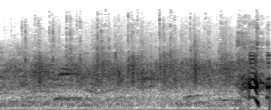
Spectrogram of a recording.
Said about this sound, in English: You heard all the clapping and laughing in here today. That's because they know the story.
